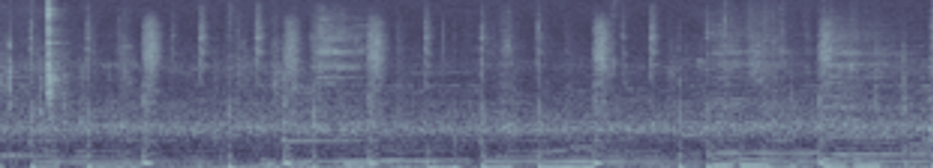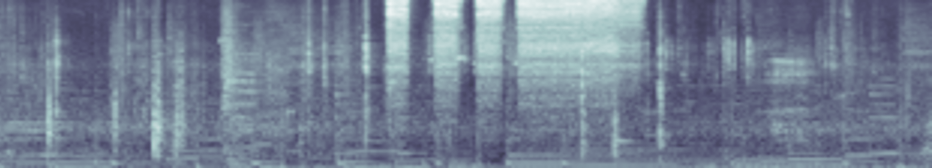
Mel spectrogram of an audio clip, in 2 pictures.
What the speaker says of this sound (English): I'm just going to take a little brake cleaner, spray all these pulleys down and wipe them down one more time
